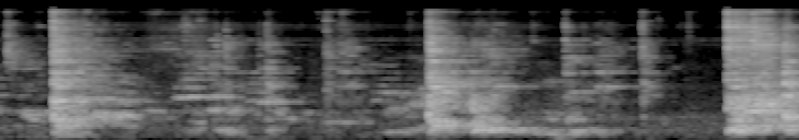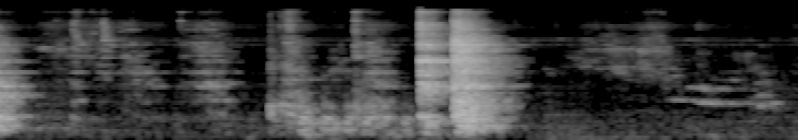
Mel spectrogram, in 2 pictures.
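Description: Metal pots, pans and utensils clattering: four loud clanks about two seconds apart, with lighter clinks between them.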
